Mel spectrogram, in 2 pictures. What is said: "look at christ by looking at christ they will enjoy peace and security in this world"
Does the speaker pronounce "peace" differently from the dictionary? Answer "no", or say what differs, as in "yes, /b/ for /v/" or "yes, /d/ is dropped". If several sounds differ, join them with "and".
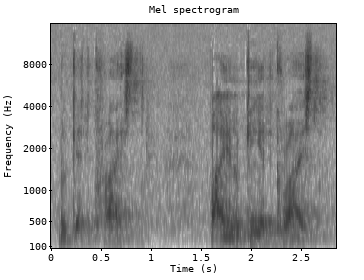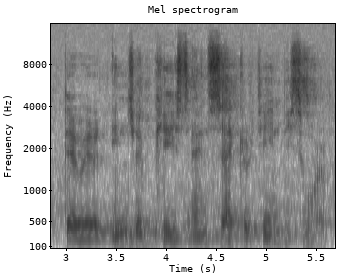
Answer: no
